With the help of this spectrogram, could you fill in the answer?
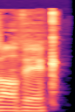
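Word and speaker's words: Waalwijk: I did quite like the bottom of the league side, RK Walwick, I think it's pronounced. – I think it's Valvik, perhaps. Valvik. – I think it's Valvik. – Is it Valvik, is it?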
